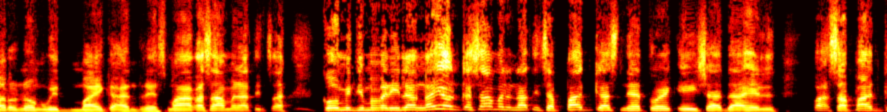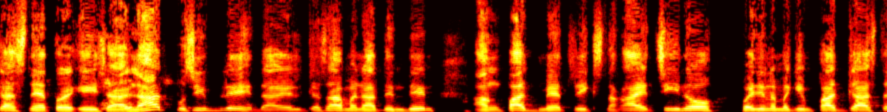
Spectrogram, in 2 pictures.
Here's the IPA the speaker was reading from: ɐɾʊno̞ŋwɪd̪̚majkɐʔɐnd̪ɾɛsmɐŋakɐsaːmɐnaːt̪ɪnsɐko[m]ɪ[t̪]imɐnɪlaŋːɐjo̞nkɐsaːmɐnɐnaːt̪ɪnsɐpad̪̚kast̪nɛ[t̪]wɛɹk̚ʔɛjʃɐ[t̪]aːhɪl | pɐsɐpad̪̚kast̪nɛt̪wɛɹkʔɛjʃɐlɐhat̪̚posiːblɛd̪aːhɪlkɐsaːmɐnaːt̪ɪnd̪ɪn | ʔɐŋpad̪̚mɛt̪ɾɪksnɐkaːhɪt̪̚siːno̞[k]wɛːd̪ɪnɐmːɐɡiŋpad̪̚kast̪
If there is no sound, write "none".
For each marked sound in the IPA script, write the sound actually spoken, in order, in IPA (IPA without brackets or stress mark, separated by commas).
m, d̪, t̪, d̪, p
